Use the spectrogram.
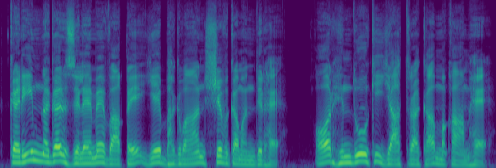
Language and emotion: Urdu, neutral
